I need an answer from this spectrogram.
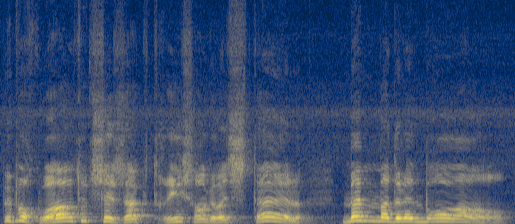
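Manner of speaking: high, animated society chatter. A narrator's reading. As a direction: raise it brightly for anyone listening. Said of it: "Elle haussa de nouveau la voix". (voix haussée, ton mondain animé)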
